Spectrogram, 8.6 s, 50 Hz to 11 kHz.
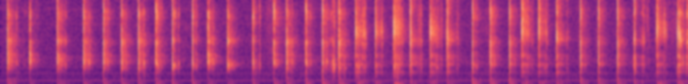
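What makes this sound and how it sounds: Long nails tap and scratch the bottom rim and twist knob of a grey plastic deodorant stick held up from its bottom end. About 41 sharp, bright clicks fall in a quick, fairly steady rhythm, each dying away almost at once. A faint steady hum runs underneath.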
